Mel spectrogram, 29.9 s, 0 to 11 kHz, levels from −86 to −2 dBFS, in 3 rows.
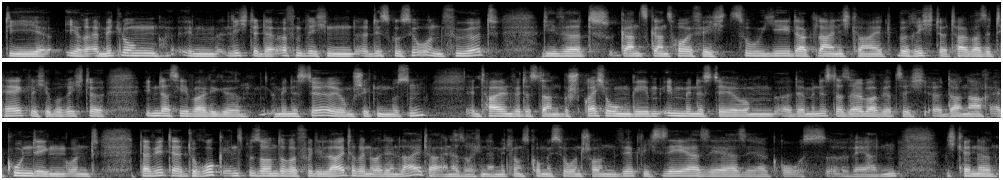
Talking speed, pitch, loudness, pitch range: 135 wpm, 125 Hz, -22 LUFS, 120-135 Hz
